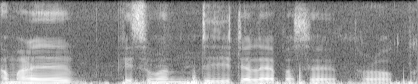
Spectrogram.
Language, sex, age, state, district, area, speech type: Assamese, male, 30-45, Assam, Charaideo, urban, spontaneous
